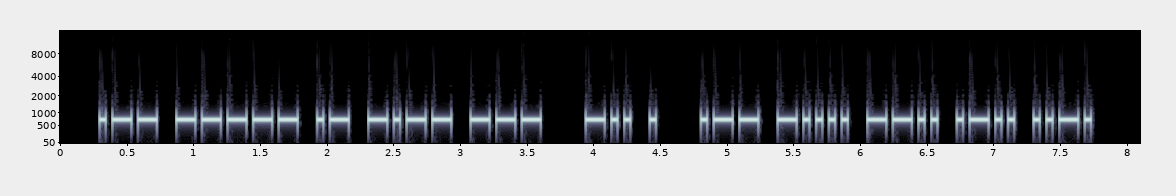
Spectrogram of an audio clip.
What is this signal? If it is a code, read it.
Morse code, heard as a keyed tone, about 25 wpm, 700 Hz. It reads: W0AYO DE W6ZLF
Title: USA Callsign DE Callsign - 5 Characters - 25wpm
